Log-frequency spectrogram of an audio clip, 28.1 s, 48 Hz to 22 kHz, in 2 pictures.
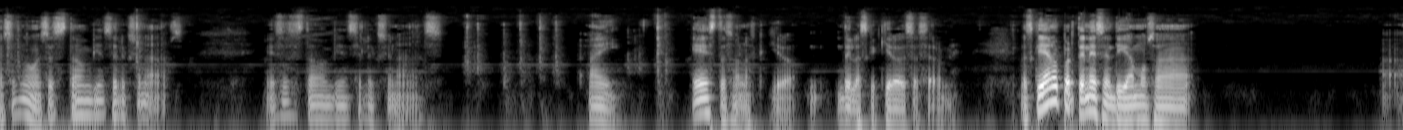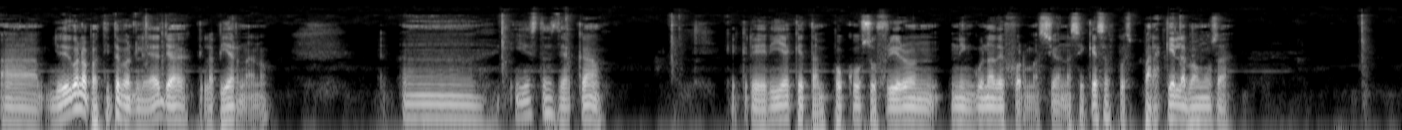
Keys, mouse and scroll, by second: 1.1 ctrl+z, 2.3 ctrl+z, 2.9 ctrl+middle click, 4.7-5.1 scroll down 2, 5.7 Escape, 6.4 ctrl+z, 7.6 c, 7.9-16.4 middle drag, 16.5 Escape, 16.7-19.5 middle drag, 19.6-20.1 scroll up 1, 20.1-21.7 shift+middle drag, 21.7 c, 22.0-26.7 middle drag, 26.9 Escape, 27.1-28.0 middle drag.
